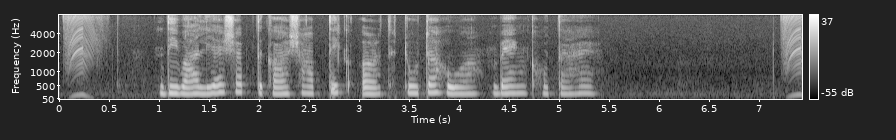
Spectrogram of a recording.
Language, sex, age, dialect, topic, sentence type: Hindi, female, 18-24, Hindustani Malvi Khadi Boli, banking, statement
